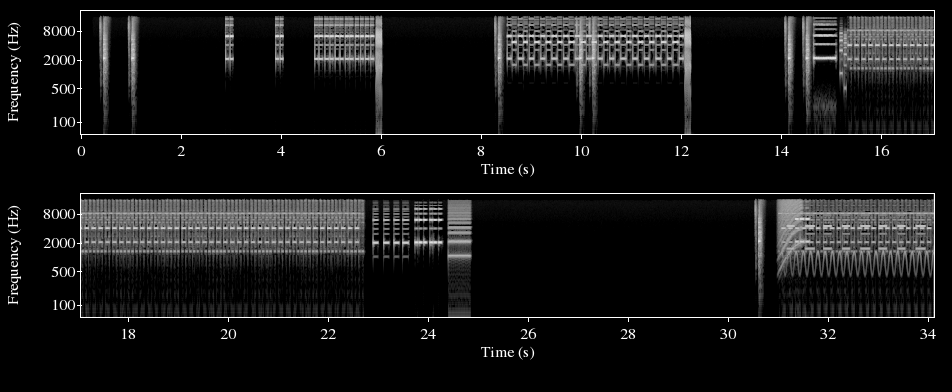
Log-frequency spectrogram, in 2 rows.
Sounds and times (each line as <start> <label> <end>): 31.0 First Scan 34.1
31.0 Scouter starting up 34.1
31.3 beep 34.1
